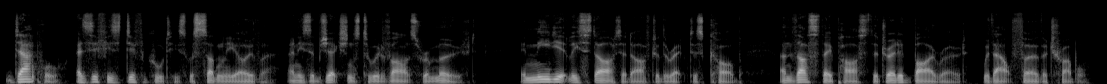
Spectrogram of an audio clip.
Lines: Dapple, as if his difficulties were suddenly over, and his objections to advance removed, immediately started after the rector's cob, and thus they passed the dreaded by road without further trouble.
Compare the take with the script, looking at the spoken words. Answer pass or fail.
pass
